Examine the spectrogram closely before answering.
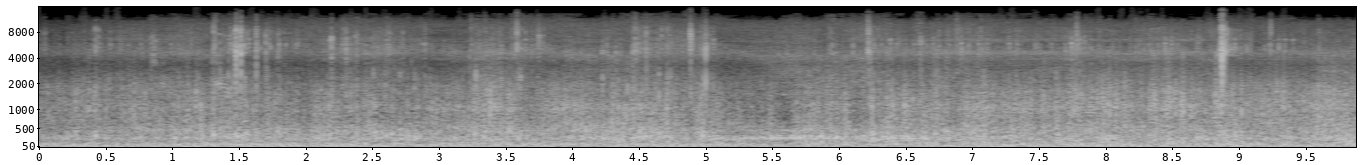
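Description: Bicycle tyres crunch and rattle over loose sand.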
